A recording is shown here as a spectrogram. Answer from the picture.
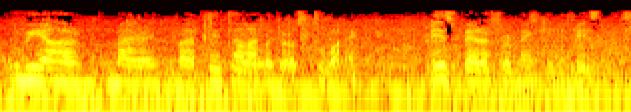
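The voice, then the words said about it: Czech-accented English. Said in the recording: “Your accent. You're from, don't tell me, Budapest, right? ... Prague.”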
